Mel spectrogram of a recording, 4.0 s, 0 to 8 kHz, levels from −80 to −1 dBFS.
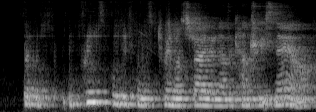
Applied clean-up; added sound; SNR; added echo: neural separator model SepFormer DNS4.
